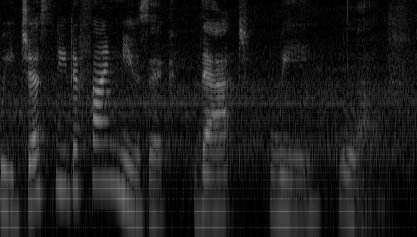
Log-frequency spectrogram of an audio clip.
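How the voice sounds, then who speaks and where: A woman puts on a character voice at a medium pitch. She goes at a very slow pace over clear background noise. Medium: read story.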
